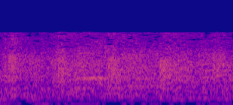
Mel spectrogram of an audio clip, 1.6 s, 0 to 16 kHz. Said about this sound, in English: My goodness. I've got about 7 claps in the room. That's very nice. Thank you.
